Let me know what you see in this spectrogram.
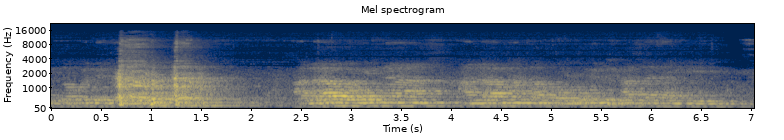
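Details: Coughing among worshippers during a Friday sermon: two sharp cough bursts, then a man's steady chanted speech.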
